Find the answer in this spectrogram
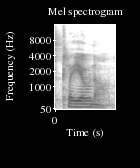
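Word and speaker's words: Clionadh: all ready that the the D in the end is not pronounced you do not say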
